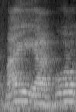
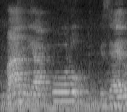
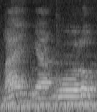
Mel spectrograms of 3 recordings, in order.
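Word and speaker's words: مَنْ يَقُولُ: Jadi dibacanya may yaqulu. Jangan man yaakulu. man yaakulu tapi may yaquulu dan min nikmatin ya.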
